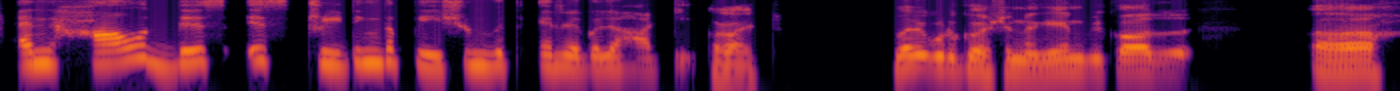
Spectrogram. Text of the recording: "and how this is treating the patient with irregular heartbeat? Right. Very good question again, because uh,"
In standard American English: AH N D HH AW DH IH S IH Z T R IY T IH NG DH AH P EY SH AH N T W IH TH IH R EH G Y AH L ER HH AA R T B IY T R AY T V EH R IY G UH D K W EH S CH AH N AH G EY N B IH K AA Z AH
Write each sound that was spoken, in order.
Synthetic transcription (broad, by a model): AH N D HH AW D IH S IH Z T R IY T IH NG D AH P EY SH AH N T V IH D IH R EH G Y AH L ER HH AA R T IY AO R AY T V EH R IY G UH D K W EH S CH AH N AH G EY N B IH K AA Z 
